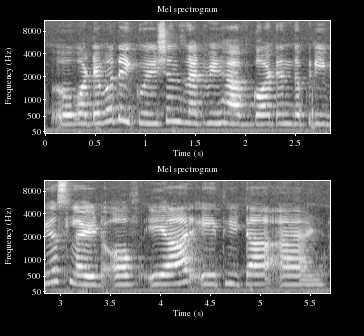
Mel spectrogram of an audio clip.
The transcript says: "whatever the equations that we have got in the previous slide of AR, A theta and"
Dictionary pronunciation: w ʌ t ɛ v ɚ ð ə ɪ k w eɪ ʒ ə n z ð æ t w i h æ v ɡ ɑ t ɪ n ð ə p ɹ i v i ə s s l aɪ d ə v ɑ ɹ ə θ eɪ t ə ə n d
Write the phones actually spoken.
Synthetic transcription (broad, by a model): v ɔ t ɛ v ɚ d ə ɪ k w eɪ ʃ ə n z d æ t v i h æ v ɡ ɑ t ɪ n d ə p ɹ i v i ə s s l aɪ d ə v ɑ ɹ ə t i t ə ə n d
